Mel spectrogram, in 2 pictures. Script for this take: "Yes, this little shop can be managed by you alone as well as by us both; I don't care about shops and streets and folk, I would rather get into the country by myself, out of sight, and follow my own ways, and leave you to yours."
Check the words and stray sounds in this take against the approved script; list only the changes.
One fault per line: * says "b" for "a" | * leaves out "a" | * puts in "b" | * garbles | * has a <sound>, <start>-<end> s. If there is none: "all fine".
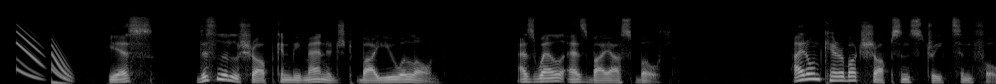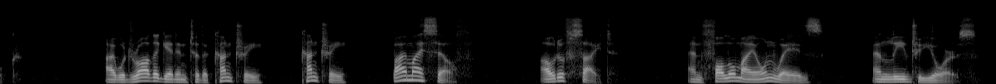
* has a chirp, 0.2-0.8 s
* puts in "country"
* leaves out "you"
